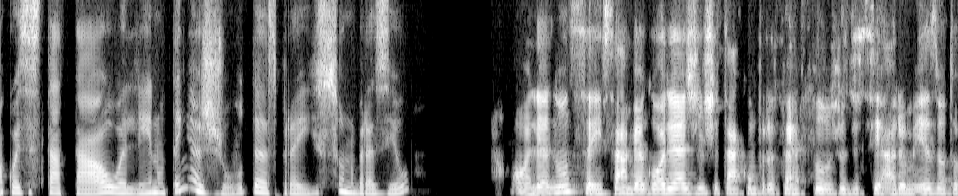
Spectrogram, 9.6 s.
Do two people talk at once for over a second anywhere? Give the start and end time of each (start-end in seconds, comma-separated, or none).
none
